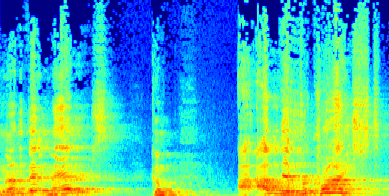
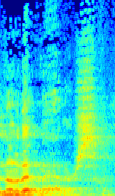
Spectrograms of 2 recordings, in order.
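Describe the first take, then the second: First: High-pitched, impassioned insistence; soaring, emphatic testimony of faith; fervent declaration. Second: Low, soft, settled statement; understated, private resolve; quiet dismissal. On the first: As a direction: lift the voice high and declare it with conviction. Paul's dismissal repeated as fervent declaration. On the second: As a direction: say it low and softly, letting it go. Paul's dismissal, first quiet take. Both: Acted.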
